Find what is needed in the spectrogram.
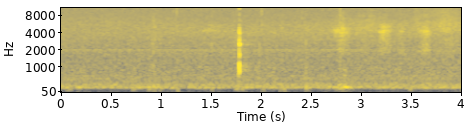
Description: My son hiccupping...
